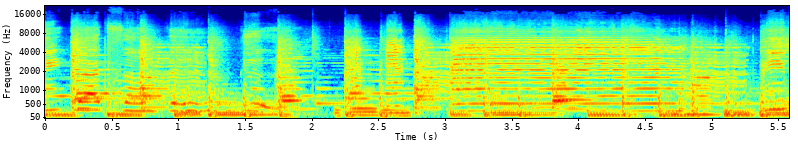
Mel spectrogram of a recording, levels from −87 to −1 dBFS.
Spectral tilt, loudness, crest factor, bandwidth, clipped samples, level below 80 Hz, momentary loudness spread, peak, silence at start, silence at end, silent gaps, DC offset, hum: -3 dB/octave; -14 LUFS; 16 dB; 19 kHz; under 0.1%; -38 dBFS; 7 LU; 0 dBFS; 0 s; 0 s; none; under 0.1%; none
